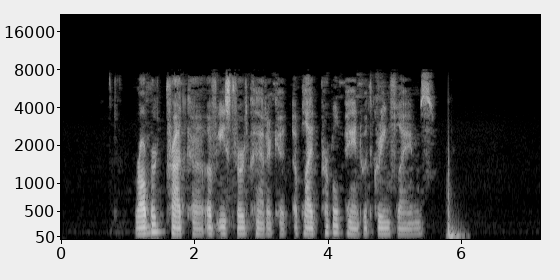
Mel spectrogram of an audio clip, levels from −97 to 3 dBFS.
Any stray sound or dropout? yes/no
yes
